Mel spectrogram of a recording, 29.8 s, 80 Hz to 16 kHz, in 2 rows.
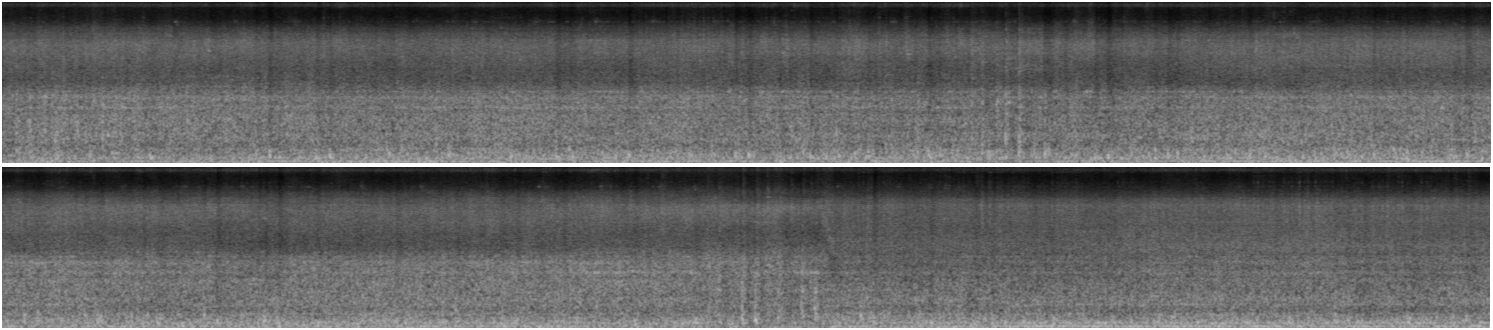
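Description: Passenger train running at speed, heard from inside a carriage: the wheels on the track make a steady, loud running noise. About 23 seconds in, the higher hiss changes in tone.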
